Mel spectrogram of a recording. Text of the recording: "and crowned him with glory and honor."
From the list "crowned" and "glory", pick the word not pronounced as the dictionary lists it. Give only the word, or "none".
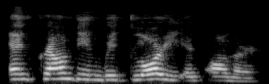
none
